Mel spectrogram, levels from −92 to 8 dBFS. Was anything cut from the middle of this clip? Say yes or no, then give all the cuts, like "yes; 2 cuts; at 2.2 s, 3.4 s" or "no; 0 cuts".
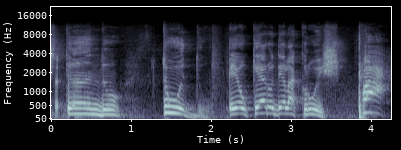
yes; 1 cut; at 2.2 s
